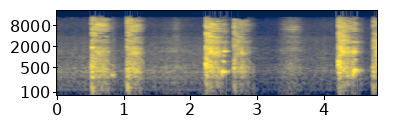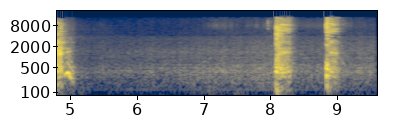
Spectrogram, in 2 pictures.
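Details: Girl who smokes homegrown tobacco, saying it hurts and feels like something is in there: repeated short coughs, mostly in pairs, about eight bursts with quiet pauses, a recurrent cough.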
